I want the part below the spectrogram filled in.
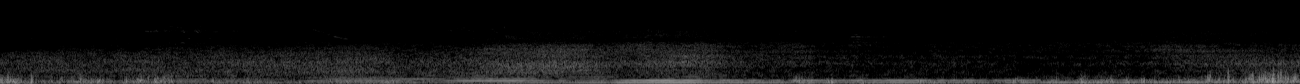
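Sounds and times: vehicle engine passing: 0.0s - 13.0s.

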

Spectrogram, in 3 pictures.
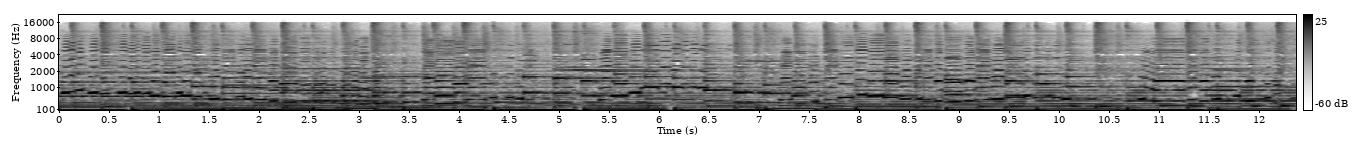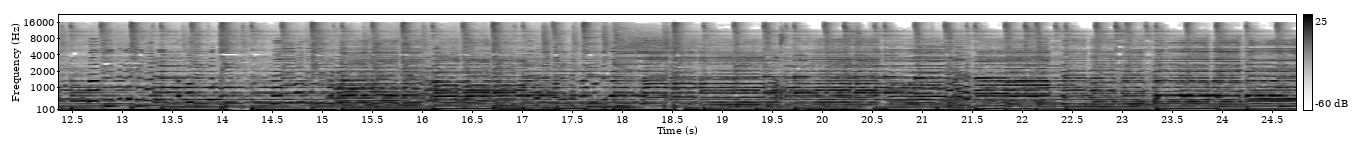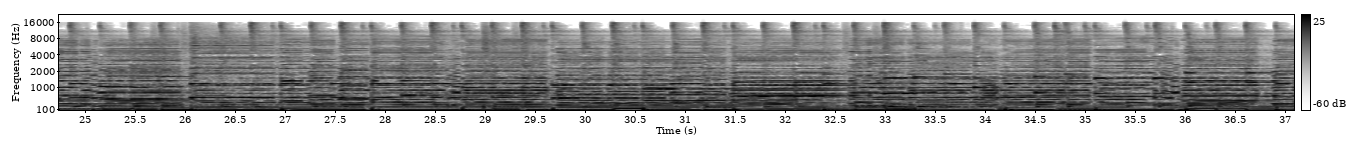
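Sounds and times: accordion playing a waltz: 0.0s - 37.0s.

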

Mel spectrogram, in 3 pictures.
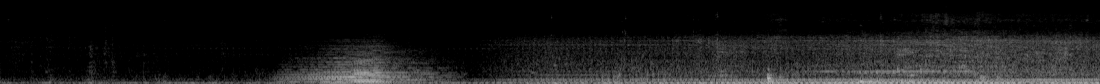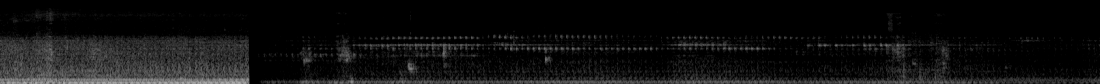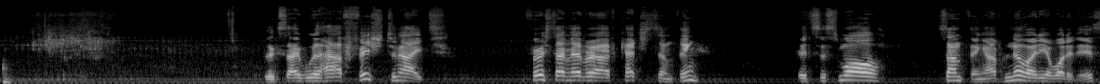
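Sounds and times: steady low hum: 0.0s - 22.3s.

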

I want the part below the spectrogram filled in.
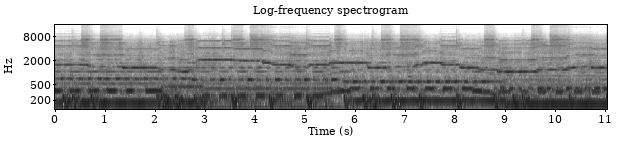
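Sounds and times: pulsing synth bass: 0.0s - 11.0s
synthesizer lead melody: 0.0s - 11.0s.

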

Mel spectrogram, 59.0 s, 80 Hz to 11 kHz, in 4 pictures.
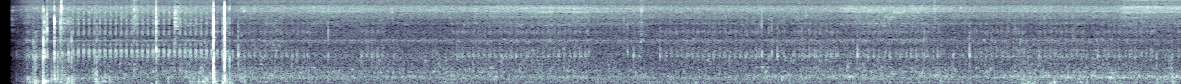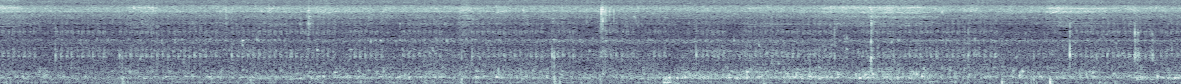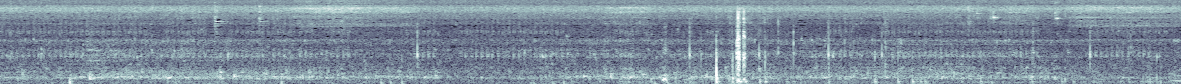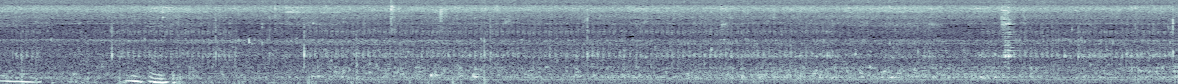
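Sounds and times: scattered crackles: 0.3s - 59.0s
regulator breathing hiss: 5.9s - 8.0s, 10.2s - 12.0s, 13.8s - 17.0s, 33.0s - 36.0s, 42.7s - 45.2s.

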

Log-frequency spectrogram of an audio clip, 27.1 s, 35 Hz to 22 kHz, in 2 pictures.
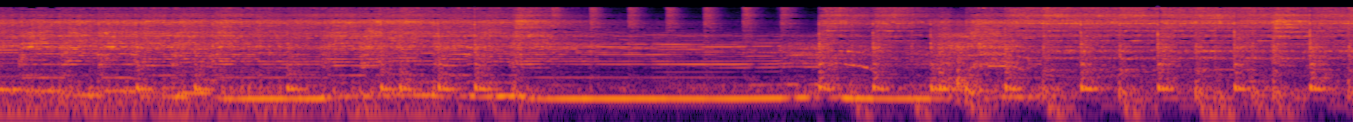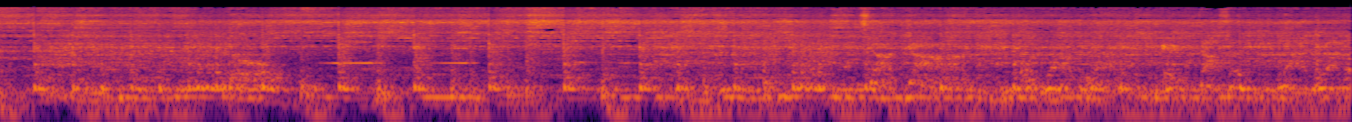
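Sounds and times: drum kit beat: 0.0s - 27.0s
live metal band playing: 0.0s - 27.0s.

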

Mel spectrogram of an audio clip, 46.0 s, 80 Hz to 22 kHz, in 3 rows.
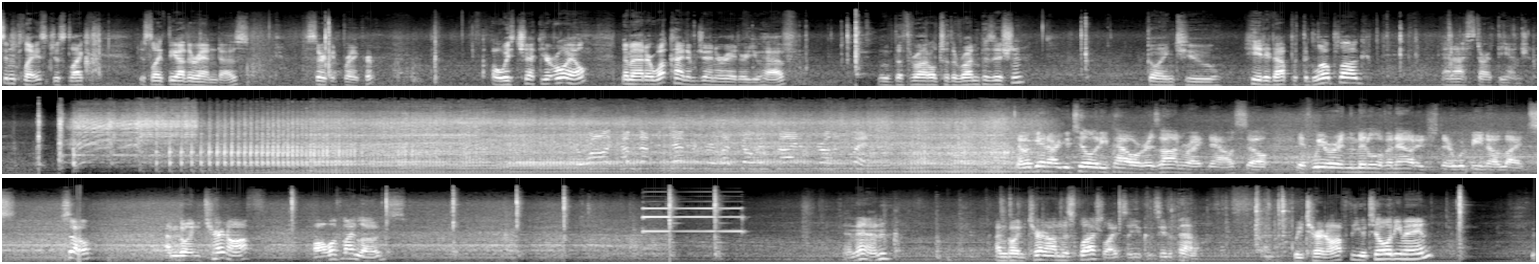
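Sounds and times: diesel generator running: 16.0s - 43.3s
steady background hum: 19.3s - 46.0s
circuit breakers clicking off: 34.4s - 38.1s
steady electronic beep: 37.1s - 38.2s.

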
